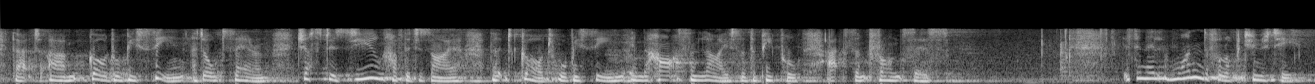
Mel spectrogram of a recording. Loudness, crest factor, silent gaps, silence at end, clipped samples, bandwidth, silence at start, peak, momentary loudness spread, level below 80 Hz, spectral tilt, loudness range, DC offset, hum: -15 LUFS; 14 dB; none; 0 s; under 0.1%; 5.4 kHz; 0 s; 0 dBFS; 7 LU; -48 dBFS; -6.5 dB/octave; 3 LU; under 0.1%; none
